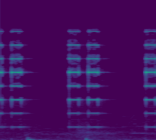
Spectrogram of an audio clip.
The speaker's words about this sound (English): Curled up on the bed, Ray reaches for the alarm clock.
